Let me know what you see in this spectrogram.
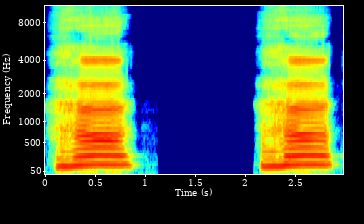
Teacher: Shunda havo u orqali oʻtib ishqalanish hosil qiladi va natijada ha tovushi paydo boʻladi. Havo harakati natijasida yuzaga keladigan bu mayin ishqalanish aynan ha tovushini shakllantiradi.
